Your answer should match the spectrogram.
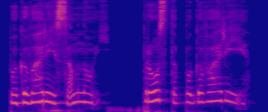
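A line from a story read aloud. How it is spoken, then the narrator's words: Whispered. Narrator (Russian): прошептала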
